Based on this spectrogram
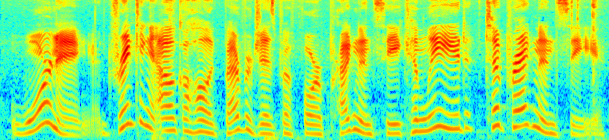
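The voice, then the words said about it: Polished radio announcer voice. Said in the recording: “You have a radio voice.”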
